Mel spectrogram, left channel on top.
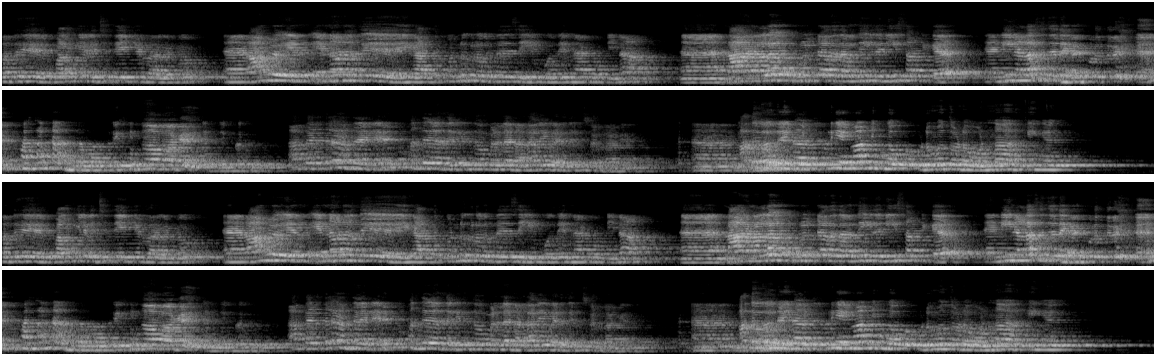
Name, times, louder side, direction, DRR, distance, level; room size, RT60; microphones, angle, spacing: voice 1, 0.0-1.9 2.2-6.4 6.8-9.5 9.8-11.6 12.9-13.5 14.4-17.8 18.4-19.8, right 1 dB, 45° right, -5 dB, 1.2 m, -24 dB
voice 2, 11.7-13.1 13.5-14.2 18.4-22.1, left 1 dB, 75° left, -3 dB, 1.4 m, -23 dB
6.1 x 3.6 x 2.4 m, 1.5 s
head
